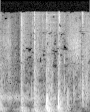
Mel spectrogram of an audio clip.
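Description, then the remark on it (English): A ridden horse's hooves clip-clop at an unhurried walk, five or six hollow strikes in an uneven rhythm, moderately loud, with no voices over them. “My horse needs water.”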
